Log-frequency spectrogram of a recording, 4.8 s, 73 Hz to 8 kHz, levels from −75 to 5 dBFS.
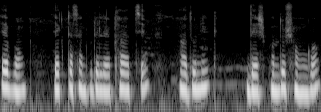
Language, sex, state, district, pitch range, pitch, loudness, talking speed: Bengali, male, Tripura, Unakoti, 175-195 Hz, 185 Hz, -15 LUFS, 100 wpm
